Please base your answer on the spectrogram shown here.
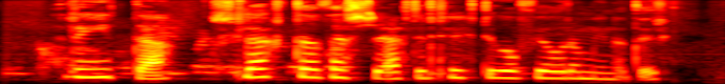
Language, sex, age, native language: Icelandic, female, 13, Icelandic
